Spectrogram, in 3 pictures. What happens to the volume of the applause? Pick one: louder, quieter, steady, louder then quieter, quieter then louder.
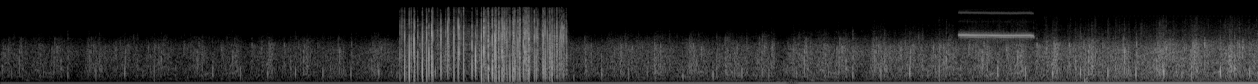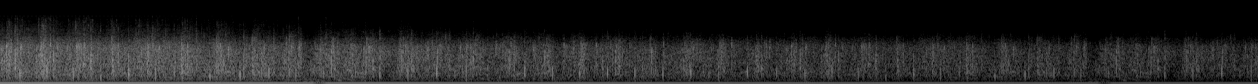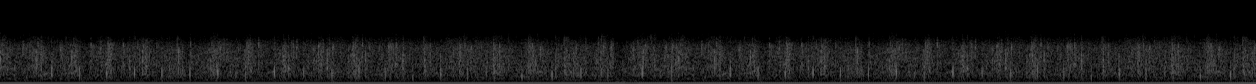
louder then quieter.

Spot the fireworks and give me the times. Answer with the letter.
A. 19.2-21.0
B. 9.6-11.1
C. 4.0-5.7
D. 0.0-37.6
C.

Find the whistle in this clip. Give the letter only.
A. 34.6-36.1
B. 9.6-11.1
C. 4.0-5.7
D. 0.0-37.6
B.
